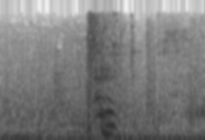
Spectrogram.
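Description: Car tyres screech sharply during a turn.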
